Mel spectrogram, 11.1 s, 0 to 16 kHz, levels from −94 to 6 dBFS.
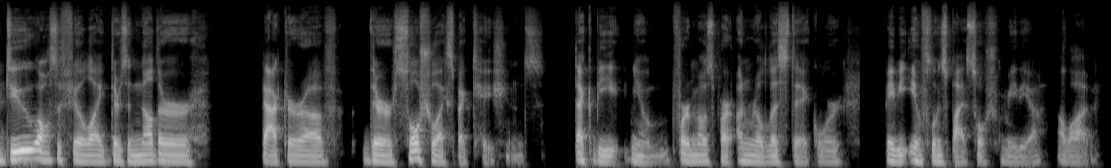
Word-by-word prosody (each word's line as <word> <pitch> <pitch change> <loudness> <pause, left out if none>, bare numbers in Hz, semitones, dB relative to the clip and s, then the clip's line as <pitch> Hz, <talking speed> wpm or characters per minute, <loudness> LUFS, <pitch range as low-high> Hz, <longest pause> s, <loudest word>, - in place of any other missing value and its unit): do 140 +6 +9
also 125 -1 +3
feel 110 -2 0
like 100 -2 0
there's 100 -1 -1
another 100 -1 +1 0.7
factor 95 +1 +2
of 90 -1 -2 0.3
their 105 -4 +2
social 135 -2 +2
expectations 90 0 -9 0.3
that - - +3
could 110 - -11
be, 95 -2 -3
you 100 -4 -3
know, 95 +4 -12
for 105 - +1
the 100 - -3
most 100 -1 -3
part 95 -2 -1
unrealistic 95 -4 -4
or 90 0 -10 0.4
maybe 100 -2 +1
influenced 100 -3 -3
by 85 -2 -3
social - - -7
media 85 -1 -11
a - - -8
lot. - - -7
100 Hz, 155 wpm, -26 LUFS, 95-105 Hz, 0.7 s, do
